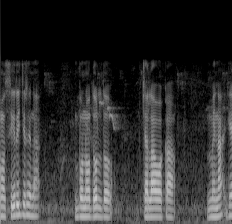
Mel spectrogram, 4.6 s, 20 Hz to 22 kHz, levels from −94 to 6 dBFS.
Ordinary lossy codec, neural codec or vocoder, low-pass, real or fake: none; none; 7.2 kHz; real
